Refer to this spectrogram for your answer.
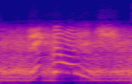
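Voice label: German player killed enemy mood low, speech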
